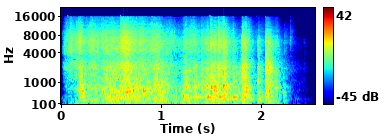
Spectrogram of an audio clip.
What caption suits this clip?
plastic boxes fall 01
Sound of several plastic boxes dropped making a crashing sound on the floor.
box, boxes, crash, drop, fall, impact, plastic, smash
